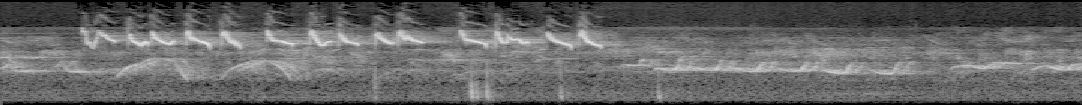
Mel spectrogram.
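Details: White-eye delivering a string of quick, high downslurred notes for about three seconds, then fading as lower looping whistles and chatter from another bird continue.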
